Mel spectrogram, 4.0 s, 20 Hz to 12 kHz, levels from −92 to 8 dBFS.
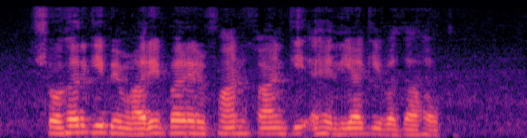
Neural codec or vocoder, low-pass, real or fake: vocoder, 22.05 kHz, 80 mel bands, WaveNeXt; 9.9 kHz; fake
